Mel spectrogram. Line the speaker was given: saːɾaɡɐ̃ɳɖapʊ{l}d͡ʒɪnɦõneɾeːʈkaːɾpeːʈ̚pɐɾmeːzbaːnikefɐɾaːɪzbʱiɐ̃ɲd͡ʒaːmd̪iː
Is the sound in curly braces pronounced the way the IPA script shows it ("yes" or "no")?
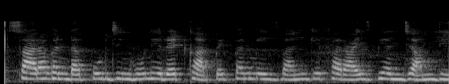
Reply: no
